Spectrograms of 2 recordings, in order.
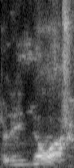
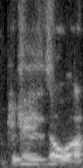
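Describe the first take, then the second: First: The last word ends in a throaty sound. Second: The last word ends in a plain vowel.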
